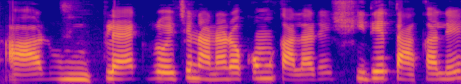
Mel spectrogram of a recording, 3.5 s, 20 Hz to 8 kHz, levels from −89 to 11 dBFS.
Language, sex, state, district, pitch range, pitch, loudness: Bengali, female, West Bengal, Paschim Medinipur, 200-225 Hz, 215 Hz, -16 LUFS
